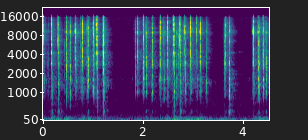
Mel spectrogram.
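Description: Fingertips of both hands type continuously on a compact black mechanical keyboard with dark PBT plastic keycaps and Kailh Box Jade switches, resting on a cork desk mat. Rapid, bright, crisp clicks come in three bursts separated by short pauses, each click dying away almost instantly.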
